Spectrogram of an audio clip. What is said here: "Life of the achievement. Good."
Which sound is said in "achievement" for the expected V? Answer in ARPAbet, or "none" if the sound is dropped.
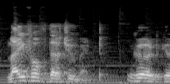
none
